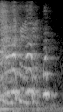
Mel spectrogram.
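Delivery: high, loud burst of laughter. Real, not acted. Finishing the scary story for friends, then laughing loudly. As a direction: break into laughter after the scare.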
